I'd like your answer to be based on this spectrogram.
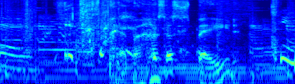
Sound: giggling

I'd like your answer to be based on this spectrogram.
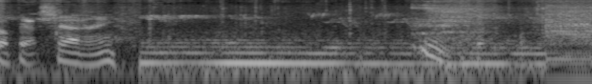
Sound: birds chirping; hand saw buzzing

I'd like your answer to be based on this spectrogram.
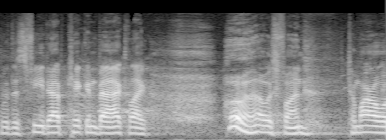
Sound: yawns

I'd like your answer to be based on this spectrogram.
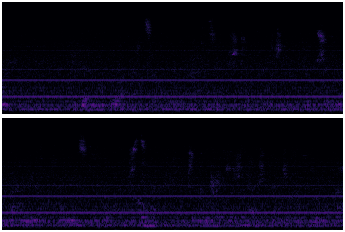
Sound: foreign language

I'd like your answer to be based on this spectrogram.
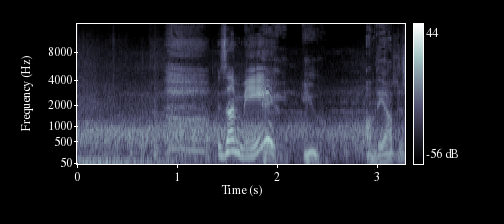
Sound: gasps

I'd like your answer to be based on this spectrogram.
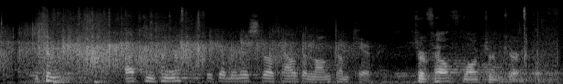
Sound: applause

